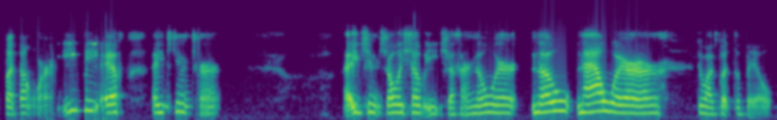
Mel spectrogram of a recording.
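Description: A young woman talks slowly over her gameplay, her voice a little high and unhurried. She rambles and corrects herself, now and then sinking to a whisper. The home mic sounds dull and lo-fi. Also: fairly bright tone. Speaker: gameplay narrator. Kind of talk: casual game commentary. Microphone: desk microphone.

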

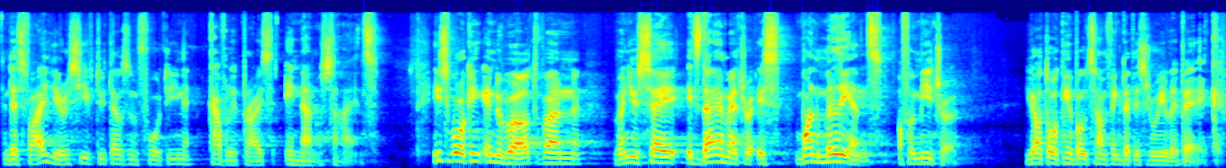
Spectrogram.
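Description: A man's voice: medium pitch, animated, normal speed, darkish tone. A young man acting as moderator, introducing a speaker in a dramatic, rehearsed way in a large hall. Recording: long reverb of a large hall.

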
